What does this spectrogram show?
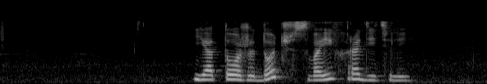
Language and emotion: Russian, neutral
